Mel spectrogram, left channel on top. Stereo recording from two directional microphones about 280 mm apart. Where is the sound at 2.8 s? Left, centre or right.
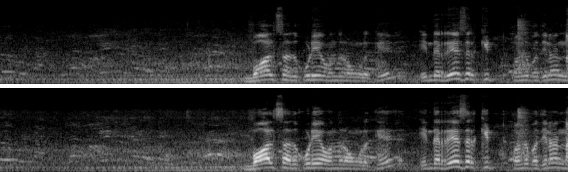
Centre.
